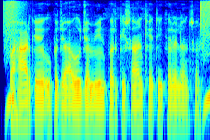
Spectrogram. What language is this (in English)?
Bhojpuri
